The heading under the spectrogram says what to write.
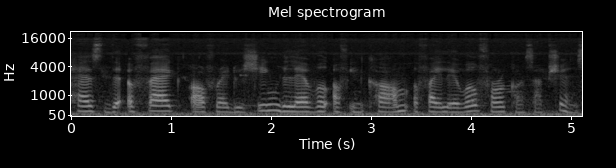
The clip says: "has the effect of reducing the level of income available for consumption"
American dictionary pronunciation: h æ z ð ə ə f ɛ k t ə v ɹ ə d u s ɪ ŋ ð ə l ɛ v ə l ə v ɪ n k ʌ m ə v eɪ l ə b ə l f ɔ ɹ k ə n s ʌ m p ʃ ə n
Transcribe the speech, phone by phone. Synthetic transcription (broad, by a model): h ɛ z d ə ə f ɛ k t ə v ɹ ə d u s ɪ ŋ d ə l ɛ v ə l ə f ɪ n k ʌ m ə f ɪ l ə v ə l f ɔ ɹ k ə n s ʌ m p ʃ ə n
